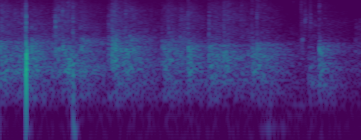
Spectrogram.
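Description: A short burst of congregation clapping at a Sunday church service, moderately loud and fairly even, beginning with one sharp clap and fading out over about two seconds.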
